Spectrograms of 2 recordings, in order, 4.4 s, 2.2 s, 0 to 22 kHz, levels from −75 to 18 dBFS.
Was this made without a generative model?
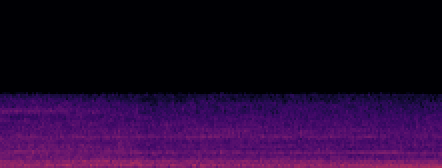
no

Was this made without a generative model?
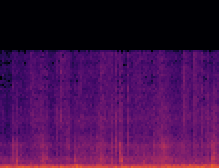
no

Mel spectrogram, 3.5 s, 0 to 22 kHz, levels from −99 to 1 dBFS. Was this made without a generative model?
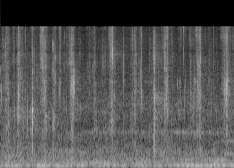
yes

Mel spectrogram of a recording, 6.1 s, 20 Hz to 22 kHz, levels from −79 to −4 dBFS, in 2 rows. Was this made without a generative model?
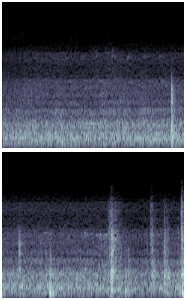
yes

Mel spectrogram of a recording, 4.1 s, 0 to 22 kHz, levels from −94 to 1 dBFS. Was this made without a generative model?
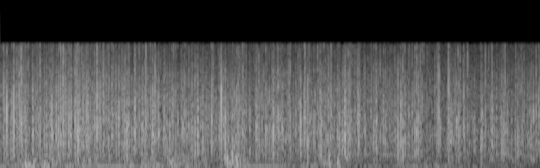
yes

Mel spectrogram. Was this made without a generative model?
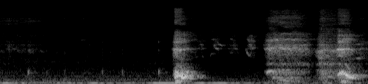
no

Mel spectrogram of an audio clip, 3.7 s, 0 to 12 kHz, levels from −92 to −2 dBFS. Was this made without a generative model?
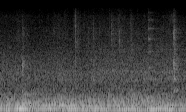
yes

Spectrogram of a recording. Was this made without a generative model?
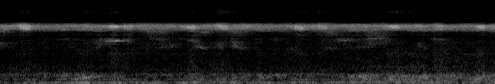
no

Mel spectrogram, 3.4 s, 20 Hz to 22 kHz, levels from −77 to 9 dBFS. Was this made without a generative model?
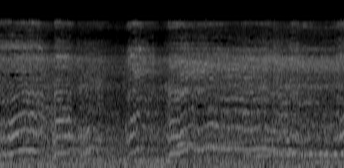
yes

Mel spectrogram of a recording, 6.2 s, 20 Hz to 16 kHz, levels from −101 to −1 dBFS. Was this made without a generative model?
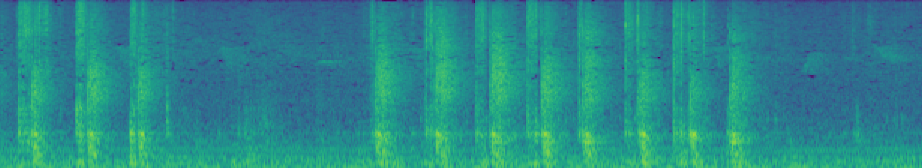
yes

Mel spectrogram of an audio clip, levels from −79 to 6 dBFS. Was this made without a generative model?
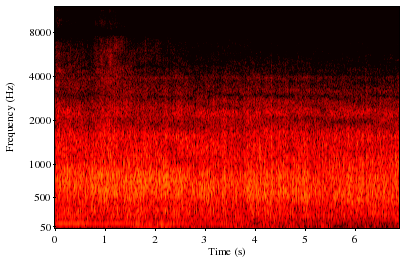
yes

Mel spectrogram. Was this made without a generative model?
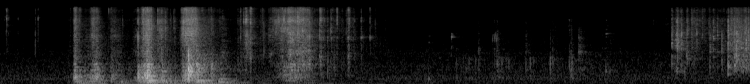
yes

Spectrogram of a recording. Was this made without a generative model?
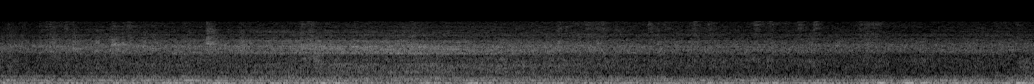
yes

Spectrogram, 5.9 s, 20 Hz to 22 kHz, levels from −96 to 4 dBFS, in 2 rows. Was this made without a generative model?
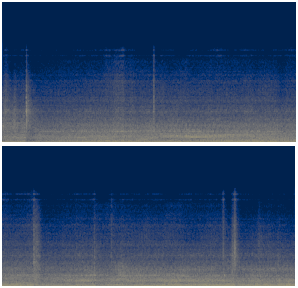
no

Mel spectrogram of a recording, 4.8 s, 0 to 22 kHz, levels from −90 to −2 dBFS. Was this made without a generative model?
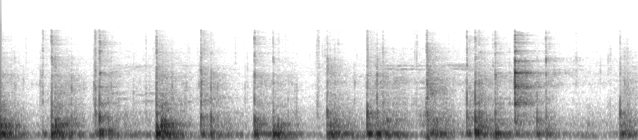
yes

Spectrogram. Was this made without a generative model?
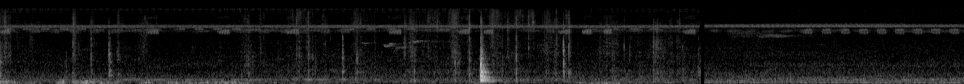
yes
